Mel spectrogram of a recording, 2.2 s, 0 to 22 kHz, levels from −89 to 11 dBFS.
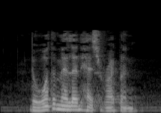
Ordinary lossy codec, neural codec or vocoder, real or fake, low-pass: MP3, 32 kbps; codec, 16 kHz in and 24 kHz out, 2.2 kbps, FireRedTTS-2 codec; fake; 7.2 kHz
